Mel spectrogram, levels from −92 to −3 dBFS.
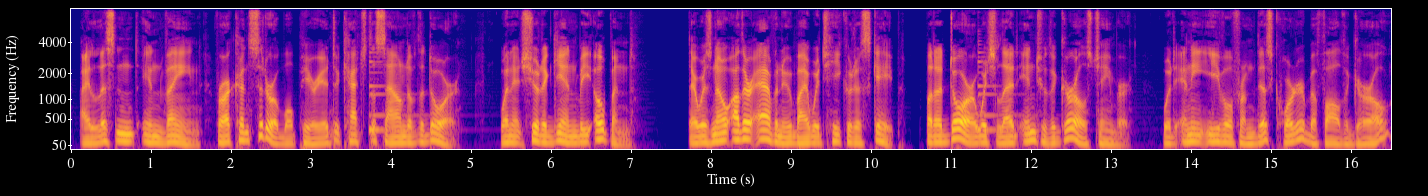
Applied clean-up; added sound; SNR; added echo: neural mask model RNNoise.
